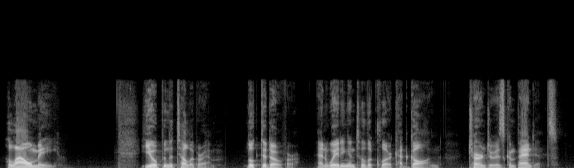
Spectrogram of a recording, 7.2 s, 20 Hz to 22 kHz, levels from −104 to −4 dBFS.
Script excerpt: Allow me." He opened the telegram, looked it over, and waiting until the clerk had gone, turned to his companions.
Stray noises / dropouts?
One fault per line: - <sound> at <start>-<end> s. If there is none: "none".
none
